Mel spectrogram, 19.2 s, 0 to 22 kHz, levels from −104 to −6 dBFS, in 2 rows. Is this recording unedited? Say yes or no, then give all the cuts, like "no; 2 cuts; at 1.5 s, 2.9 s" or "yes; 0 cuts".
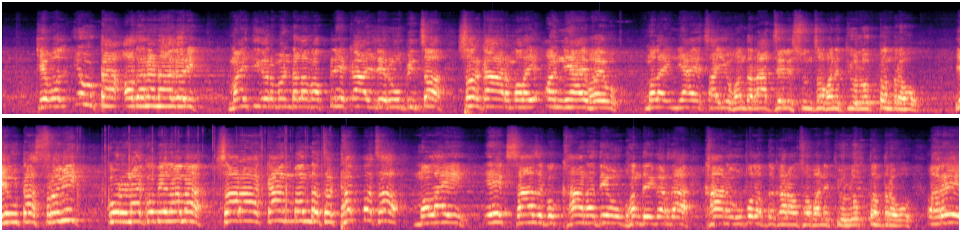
yes; 0 cuts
